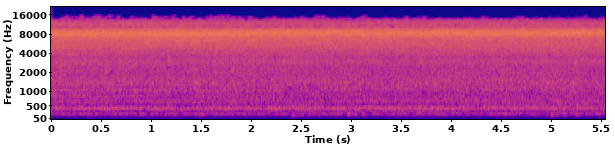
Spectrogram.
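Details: On a hot day, Japanese honey bees keep up their fanning: an unbroken low buzzing drone with a clear harmonic above it. A continuous high-pitched hiss runs throughout.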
